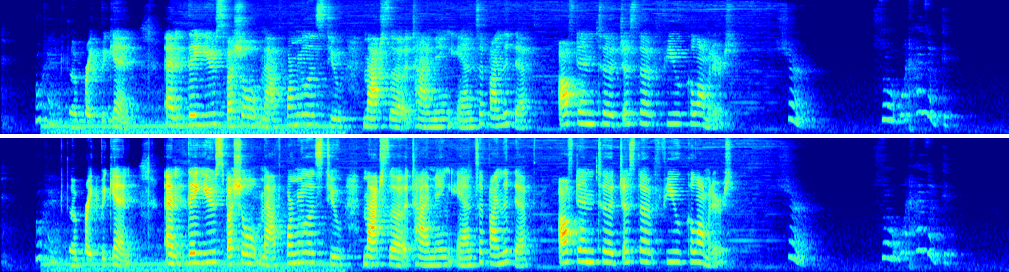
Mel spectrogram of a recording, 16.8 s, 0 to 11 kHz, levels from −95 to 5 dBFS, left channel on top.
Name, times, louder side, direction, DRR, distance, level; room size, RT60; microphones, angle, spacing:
voice 1, 0.6-1.0 12.9-13.5 14.5-15.8, left 1 dB, 35° left, -5 dB, 1.1 m, -51 dB
Bus, 0.7-5.7, equal, 5° right, 0.6 m, -51 dB
voice 2, 1.1-8.8 9.3-12.2, right 8 dB, 70° right, 11 dB, 0.5 m, -31 dB
sound 1, 2.8-13.3, right 4 dB, 85° right, 1.6 m, -56 dB
6.2 x 6.1 x 3.2 m, 1.0 s
head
